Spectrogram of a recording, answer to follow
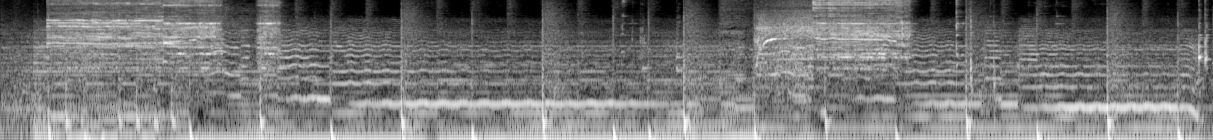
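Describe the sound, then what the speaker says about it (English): Power grinder whining against a junkyard turbo part being ground down to fit, loud and close, with sustained tonal motor drone broken by bursts of cutting and brief pauses. "We'll just grind it a little bit till it fits."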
